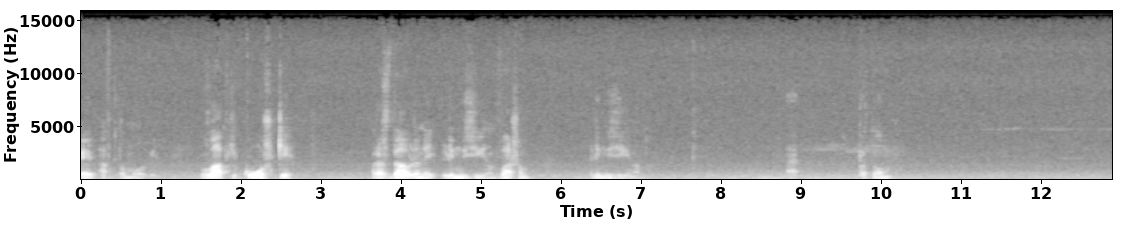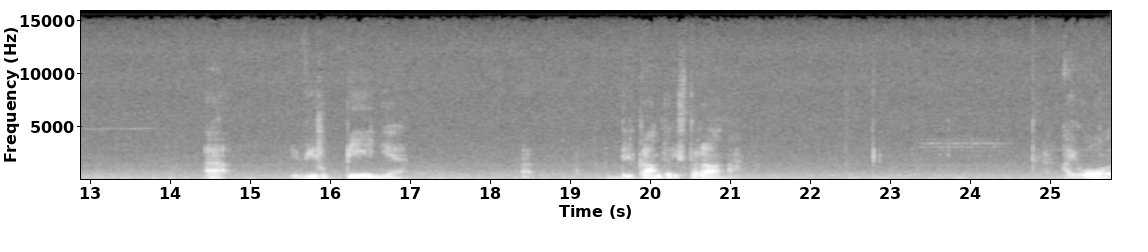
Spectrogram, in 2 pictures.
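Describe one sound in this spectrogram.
An elderly man speaks calmly and slowly nearby, with long pauses.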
